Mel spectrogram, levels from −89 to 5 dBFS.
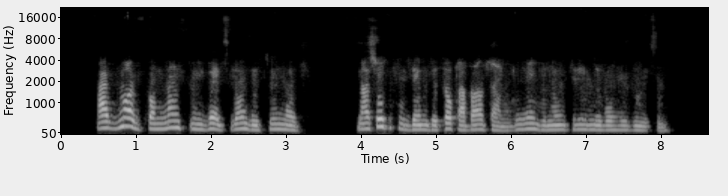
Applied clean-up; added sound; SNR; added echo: neural mask model Resemble Enhance denoiser.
